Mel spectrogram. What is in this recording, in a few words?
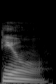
"dionn3", taiwanese syllable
